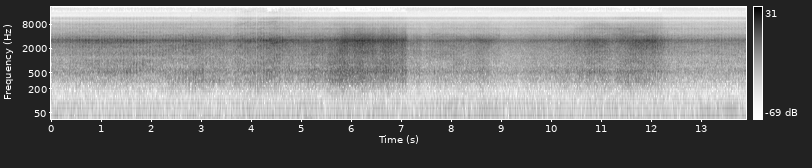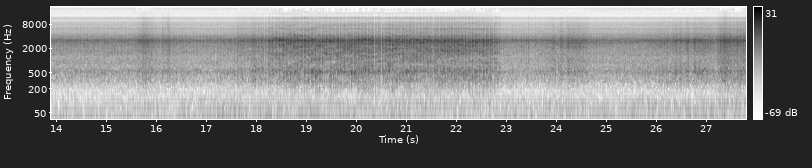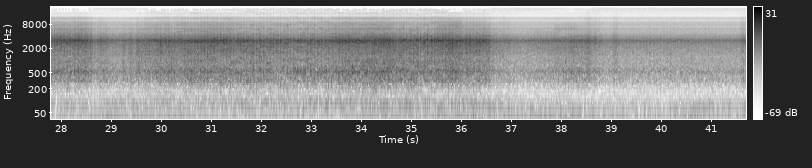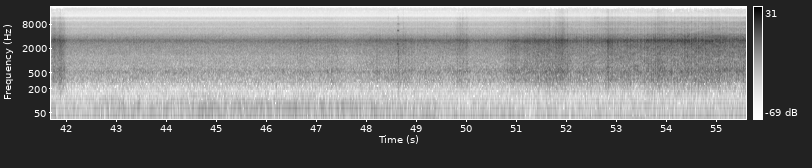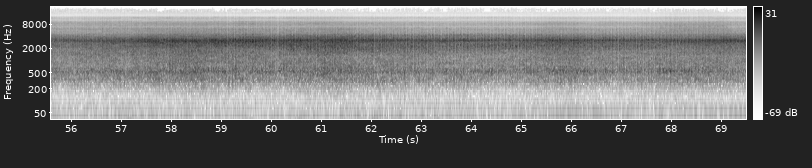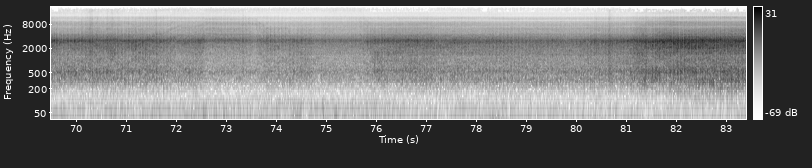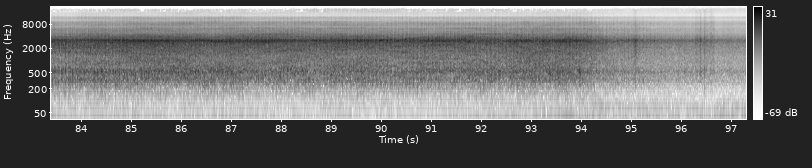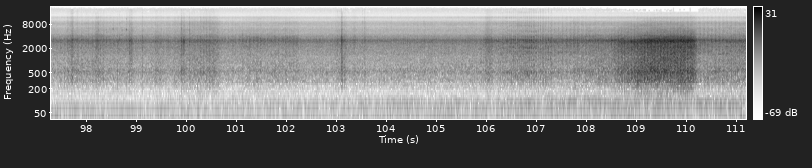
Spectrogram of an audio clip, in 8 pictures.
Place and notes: Poznan, Wilda district, yard of closed car school - high frequencies
walking around tall grass and bushes with a high frequency detector set to about 31kHz. Picking up the sound of feet going through the grass, grasshoppers chirping, some high notes of bird calls get registered too. so it's a mix of high frequencies and some of the ambience of the yard that the mics picked up anyway.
